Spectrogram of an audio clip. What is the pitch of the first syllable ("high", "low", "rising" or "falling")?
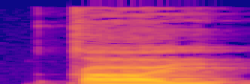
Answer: high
